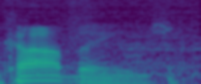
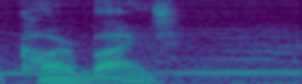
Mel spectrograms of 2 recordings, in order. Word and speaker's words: carbine: what they're all carrying car beans oh carbines carb carb it is carbine yes listen I know carbine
